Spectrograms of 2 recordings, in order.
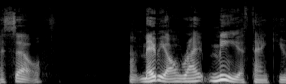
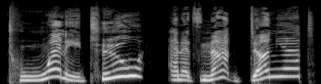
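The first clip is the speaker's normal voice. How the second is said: high, louder, drawn-out outrage; shocked disbelief; 11 semitones higher, 6 dB louder, slower than usual. Acted. Kid counting pages, appalled the book isn't done. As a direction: stretch the disbelief out slowly.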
